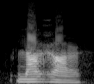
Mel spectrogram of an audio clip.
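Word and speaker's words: נַעַר: So, nagar, nagar means, I don't know why I was putting stress on the final syllable when saying it the first 3 times starting with. Nagar means, it means a young man.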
